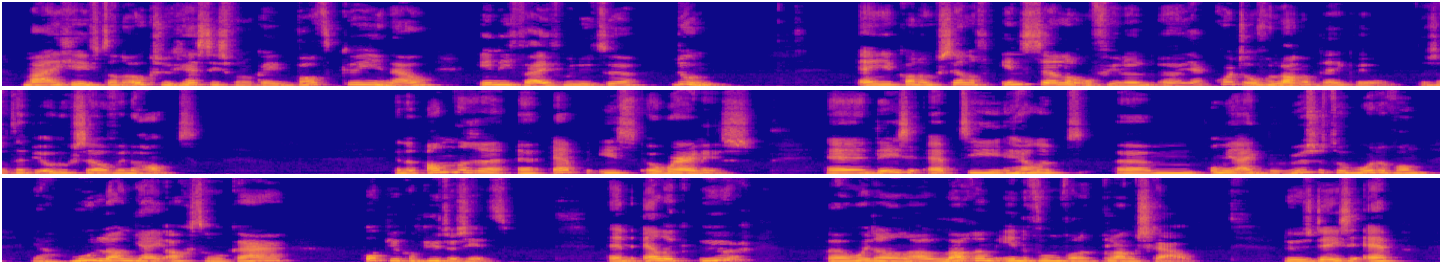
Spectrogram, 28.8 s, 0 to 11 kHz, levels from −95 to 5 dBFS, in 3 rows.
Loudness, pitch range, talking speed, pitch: -21 LUFS, 185-240 Hz, 195 wpm, 210 Hz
